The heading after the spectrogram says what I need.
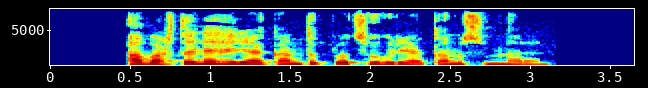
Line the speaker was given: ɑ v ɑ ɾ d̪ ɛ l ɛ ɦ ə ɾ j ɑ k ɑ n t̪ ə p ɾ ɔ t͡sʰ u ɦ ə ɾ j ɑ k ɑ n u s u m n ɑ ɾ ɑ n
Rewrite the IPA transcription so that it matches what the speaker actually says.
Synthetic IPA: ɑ v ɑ ɾ t̪ ɛ l ɛ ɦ ə ɾ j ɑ k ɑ n d̪ ə p ɾ ɔ t͡sʰ u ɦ ə ɾ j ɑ k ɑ n u s u m n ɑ ɾ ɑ n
